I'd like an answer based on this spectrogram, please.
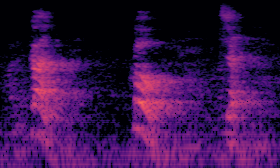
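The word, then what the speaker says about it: chalcogens: are also known as कैल्कोजेंस इनको कैल्कोजेंस भी कहा जाता है मतलब जो प्रोनाउंसिएशन होती है आपकी इसको प्रोनाउंस किया था कल कल को जन ठीक है ना जी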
